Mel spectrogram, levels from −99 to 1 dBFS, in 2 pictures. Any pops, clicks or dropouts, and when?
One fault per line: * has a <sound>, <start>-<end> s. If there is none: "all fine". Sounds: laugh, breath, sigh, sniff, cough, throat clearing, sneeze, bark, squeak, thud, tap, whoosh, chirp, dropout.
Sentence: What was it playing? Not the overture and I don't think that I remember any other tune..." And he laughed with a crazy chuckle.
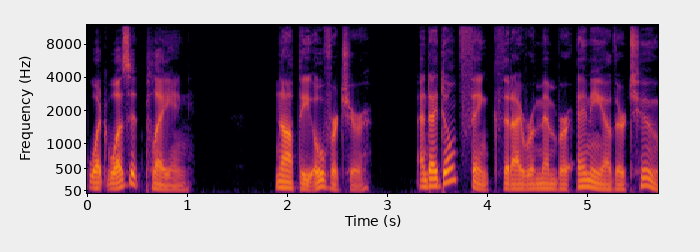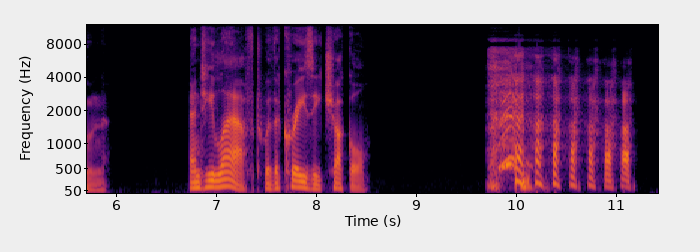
* has a laugh, 9.7-11.2 s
